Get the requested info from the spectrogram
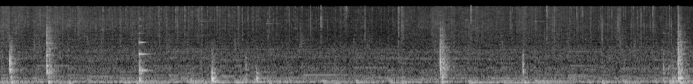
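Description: Rice being stir-fried in a hot pan: a steady sizzle, with the spatula knocking and scraping against the pan about eight times.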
